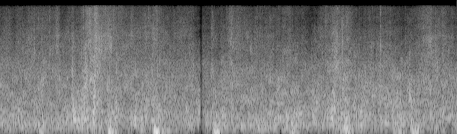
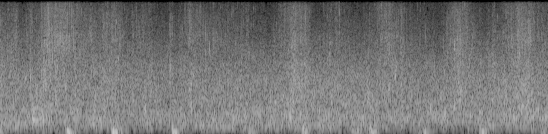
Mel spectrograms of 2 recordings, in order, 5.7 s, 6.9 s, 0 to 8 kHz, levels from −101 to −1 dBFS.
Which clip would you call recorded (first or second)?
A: second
